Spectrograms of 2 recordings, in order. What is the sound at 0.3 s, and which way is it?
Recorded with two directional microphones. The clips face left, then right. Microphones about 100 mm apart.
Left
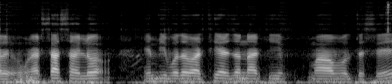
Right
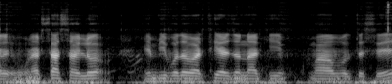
Speech, 25° left (ahead or behind).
